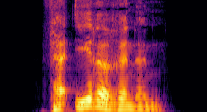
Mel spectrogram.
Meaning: plural of Verehrerin
- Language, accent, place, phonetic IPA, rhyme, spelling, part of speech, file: German, Germany, Berlin, [fɛɐ̯ˈʔeːʁəʁɪnən], -eːʁəʁɪnən, Verehrerinnen, noun, De-Verehrerinnen.ogg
